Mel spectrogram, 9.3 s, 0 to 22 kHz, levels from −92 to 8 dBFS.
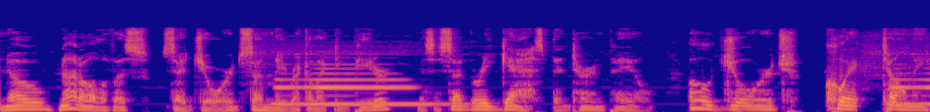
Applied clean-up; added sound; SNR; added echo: classical method Wiener filter.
